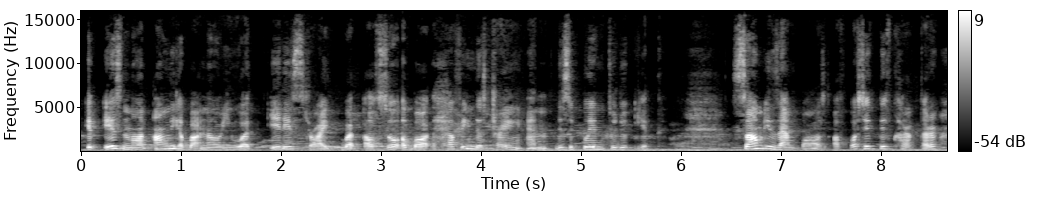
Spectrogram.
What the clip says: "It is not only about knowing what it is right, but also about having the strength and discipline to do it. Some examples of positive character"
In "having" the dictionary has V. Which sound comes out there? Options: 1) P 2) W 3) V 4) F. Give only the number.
1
